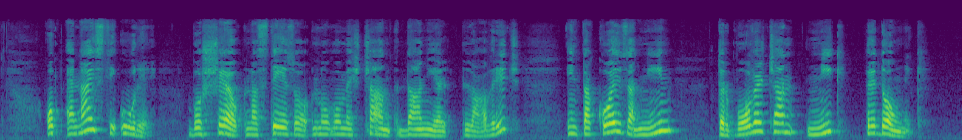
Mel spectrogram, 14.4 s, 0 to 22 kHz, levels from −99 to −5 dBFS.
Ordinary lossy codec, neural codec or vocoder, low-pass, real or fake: AAC, 32 kbps; vocoder, 44.1 kHz, 128 mel bands, Pupu-Vocoder; 19.8 kHz; fake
